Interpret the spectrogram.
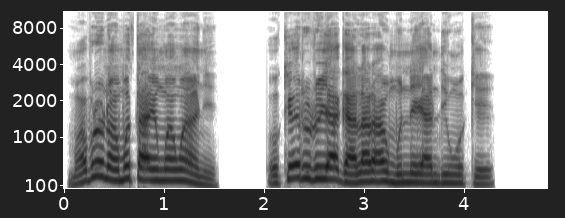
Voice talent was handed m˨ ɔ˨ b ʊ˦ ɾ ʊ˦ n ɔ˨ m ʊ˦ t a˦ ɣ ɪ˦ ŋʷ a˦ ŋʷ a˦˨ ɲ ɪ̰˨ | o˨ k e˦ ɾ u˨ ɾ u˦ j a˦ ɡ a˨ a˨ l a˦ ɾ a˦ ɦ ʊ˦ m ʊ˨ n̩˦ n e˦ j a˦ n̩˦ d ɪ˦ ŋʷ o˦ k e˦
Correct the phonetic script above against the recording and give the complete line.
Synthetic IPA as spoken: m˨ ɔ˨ b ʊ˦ ɾ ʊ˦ n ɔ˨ m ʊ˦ t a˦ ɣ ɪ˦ ŋʷ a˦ ŋʷ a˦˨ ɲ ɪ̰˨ | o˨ k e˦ ɾ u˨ ɾ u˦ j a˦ ɡ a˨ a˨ l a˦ ɾ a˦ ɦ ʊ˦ m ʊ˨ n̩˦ n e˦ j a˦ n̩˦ d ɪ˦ ŋʷ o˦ k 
